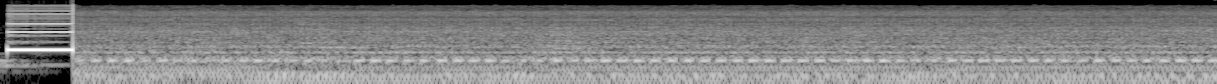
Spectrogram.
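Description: A short, very loud single-pitched beep, then an engine idling steadily with an even, slightly pulsing note.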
